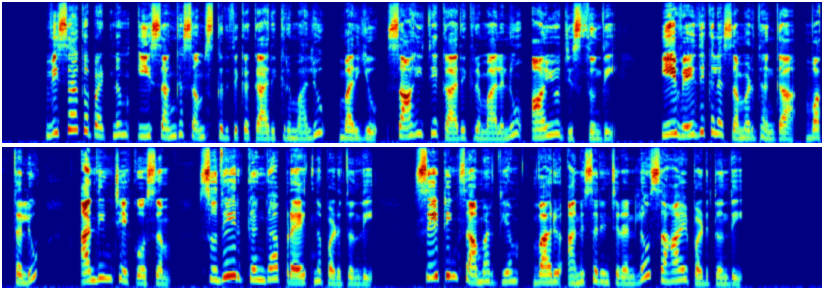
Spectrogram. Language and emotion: Telugu, neutral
